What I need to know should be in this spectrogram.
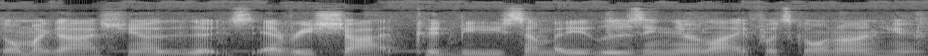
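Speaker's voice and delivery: ordinary delivery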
